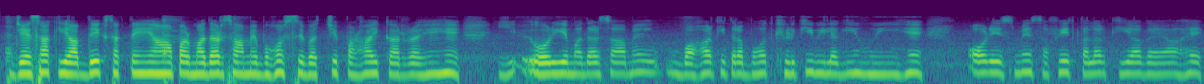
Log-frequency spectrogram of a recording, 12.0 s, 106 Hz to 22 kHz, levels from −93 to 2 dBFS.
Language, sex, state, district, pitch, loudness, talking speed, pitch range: Hindi, female, Maharashtra, Sindhudurg, 215 Hz, -19 LUFS, 195 wpm, 205-225 Hz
